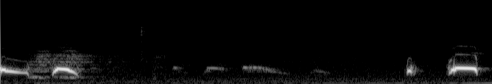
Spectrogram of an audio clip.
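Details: Decoy spotted dove calling in thúc gù style. One hollow arched coo is followed by faint, broken cooing, then a short note and a level coo begin a new phrase near the end.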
